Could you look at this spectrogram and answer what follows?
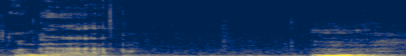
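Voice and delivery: soft mumbled eating asides; quiet murmur. Real, not acted. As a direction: murmur it close to the mic.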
